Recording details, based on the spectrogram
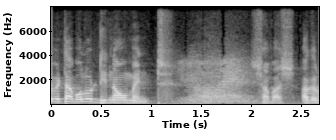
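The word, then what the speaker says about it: denouement: मेंट भी कह सकते हो, मंट भी कह सकते हो, मर्जी आपकी. मंट ब्रिटिश है तो मेंट आपका अमेरिकन हो जाएगा. बोले डिनोमेंट का मतलब सबसे अगर कॉमन शब्द लेना चाहो तो एंड होगा बेटा.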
